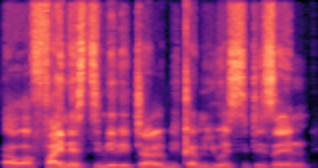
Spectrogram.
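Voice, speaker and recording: A man's voice: a little high, steady tone, fast talker. A middle-aged man from Tanzania, a guest in an interview, explaining methodically in numbered points. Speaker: guest, scholarship advisor.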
